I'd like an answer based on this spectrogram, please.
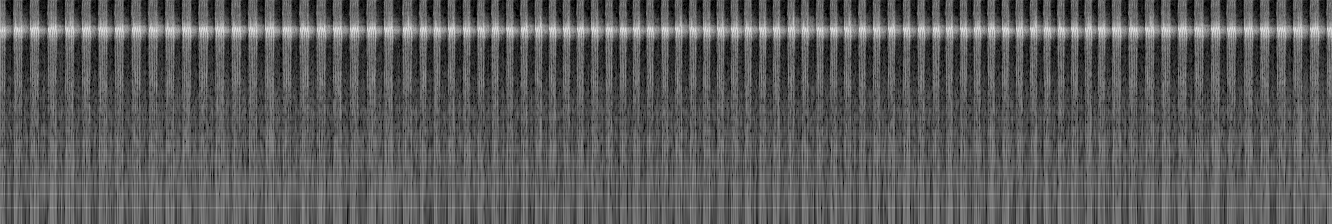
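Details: Cricket chirping, recorded as tutor material for training pleci (white-eye) songbirds: sharp, very high-pitched pulses repeated steadily about five times per second throughout, with no other sounds.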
